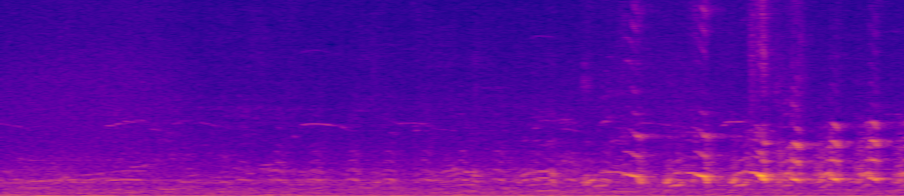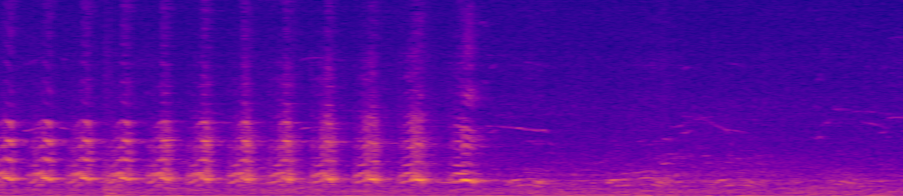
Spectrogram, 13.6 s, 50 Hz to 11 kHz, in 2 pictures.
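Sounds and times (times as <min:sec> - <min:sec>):
seagull calling: 0:00.8 - 0:11.5.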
